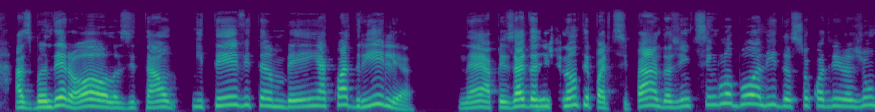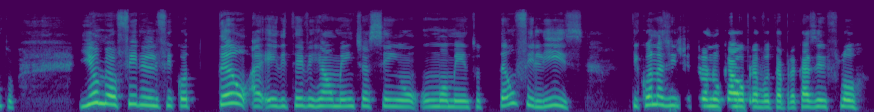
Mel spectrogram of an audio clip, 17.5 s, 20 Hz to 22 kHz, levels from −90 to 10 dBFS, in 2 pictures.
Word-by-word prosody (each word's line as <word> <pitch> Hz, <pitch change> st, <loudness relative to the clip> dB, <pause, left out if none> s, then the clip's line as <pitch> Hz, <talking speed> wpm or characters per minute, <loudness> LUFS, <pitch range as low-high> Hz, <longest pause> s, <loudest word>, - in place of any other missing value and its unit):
as 195 Hz, -3 st, +1 dB
bandeirolas 210 Hz, -3 st, +5 dB
e 190 Hz, -, -7 dB
tal, 200 Hz, +2 st, -1 dB
e 225 Hz, -1 st, -5 dB
teve 270 Hz, +4 st, -1 dB
também 240 Hz, -1 st, 0 dB
a 250 Hz, -, 0 dB
quadrilha, 240 Hz, -, 0 dB, 0.4 s
né, 190 Hz, +5 st, 0 dB
apesar 200 Hz, +4 st, +4 dB
de 245 Hz, 0 st, +3 dB
a -, -, +5 dB
gente 235 Hz, 0 st, -3 dB
não 260 Hz, +4 st, +3 dB
ter 275 Hz, -1 st, -1 dB
participado, 215 Hz, -, 0 dB
a 205 Hz, -, +2 dB
gente 240 Hz, +5 st, -5 dB
se 290 Hz, -, -8 dB
englobou 315 Hz, 0 st, +1 dB
ali, 295 Hz, -2 st, +1 dB
dançou 240 Hz, 0 st, -3 dB
quadrilha 245 Hz, -1 st, -2 dB
junto, 245 Hz, -2 st, -6 dB, 0.6 s
e 270 Hz, +9 st, +2 dB
o 360 Hz, -, +5 dB
meu 315 Hz, -3 st, +4 dB
filho 295 Hz, +1 st, -3 dB
ele 260 Hz, -2 st, 0 dB
ficou 245 Hz, +1 st, -3 dB, 0.3 s
tão, 325 Hz, +1 st, +2 dB
ah, 230 Hz, -, -2 dB
ele 240 Hz, +1 st, -3 dB
teve 255 Hz, +1 st, -4 dB
realmente, 245 Hz, 0 st, -3 dB
assim, 235 Hz, -1 st, -4 dB
um 220 Hz, -2 st, -3 dB
um 220 Hz, +2 st, -5 dB
momento 215 Hz, -1 st, -3 dB
tão 275 Hz, +6 st, -1 dB
feliz, 255 Hz, -, -5 dB, 0.5 s
que 245 Hz, -, -7 dB
quando 285 Hz, +5 st, +1 dB
a -, -, +1 dB
gente 255 Hz, -1 st, -5 dB
entrou 245 Hz, -1 st, -1 dB
no 240 Hz, -1 st, +2 dB
carro 235 Hz, -1 st, +4 dB
pra 220 Hz, -1 st, -1 dB
voltar 210 Hz, 0 st, -2 dB
pra 200 Hz, 0 st, -6 dB
casa 220 Hz, +1 st, 0 dB
ele 225 Hz, -, -2 dB
falou: 225 Hz, -1 st, -1 dB
240 Hz, 190 wpm, -23 LUFS, 215-260 Hz, 0.6 s, bandeirolas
